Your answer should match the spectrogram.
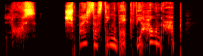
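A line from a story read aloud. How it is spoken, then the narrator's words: Whispering. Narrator (German): flüsterte Zora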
